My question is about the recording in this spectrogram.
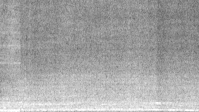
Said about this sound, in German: Die Wässermaschine, die, geht, die läuft durchs Wasser, damit das Band immer nass ist, weil beim Schleifen darf das nicht ausglühen.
